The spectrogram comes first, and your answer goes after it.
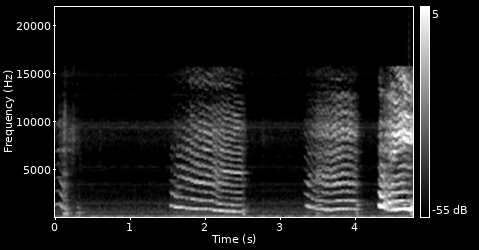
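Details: French Bulldog throwing a tantrum inside his cage: two long, clear, descending whines, then a sudden louder, rough yelp at the end.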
